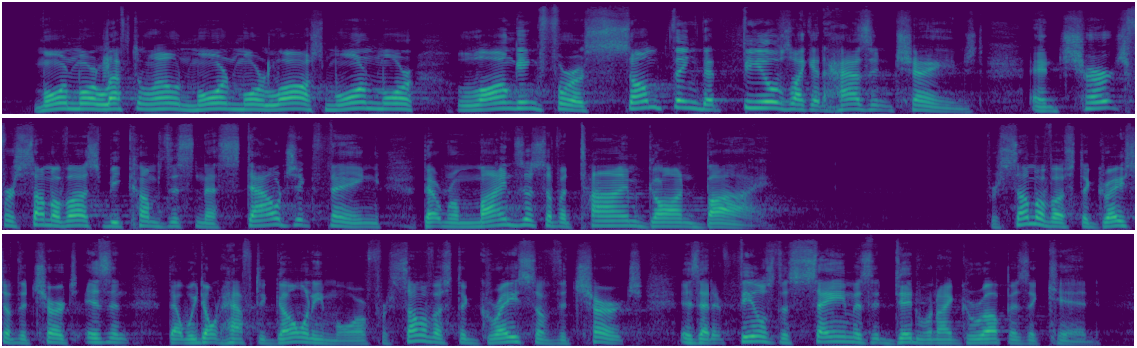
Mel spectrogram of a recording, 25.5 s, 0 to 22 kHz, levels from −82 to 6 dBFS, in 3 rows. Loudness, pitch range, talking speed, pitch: -32 LUFS, 135-185 Hz, 195 wpm, 160 Hz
